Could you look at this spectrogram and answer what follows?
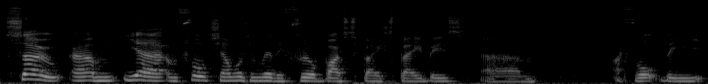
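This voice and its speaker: A man's voice: a little high, steady tone, a little slow. A man giving a casual spoken review, hesitant with many fillers and repeated words, losing his voice. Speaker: YouTube reviewer.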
